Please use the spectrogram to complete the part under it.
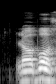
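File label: "lobus", Malay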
